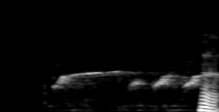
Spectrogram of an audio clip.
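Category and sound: vehicle, sirens outside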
